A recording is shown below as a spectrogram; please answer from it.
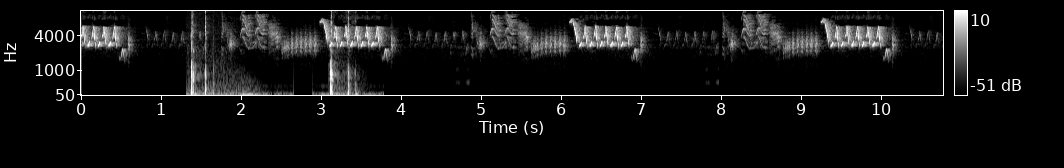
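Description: A songbird singing the same short phrase about every three seconds: a quick run of falling notes followed by a fast, high trill. Two sharp clicks cut in, about one and a half and three seconds in, the second the loudest sound here.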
